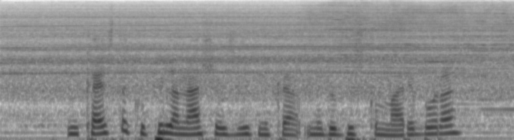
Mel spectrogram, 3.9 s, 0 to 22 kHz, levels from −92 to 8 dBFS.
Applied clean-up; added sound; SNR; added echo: none; Sawing; 4 dB; none.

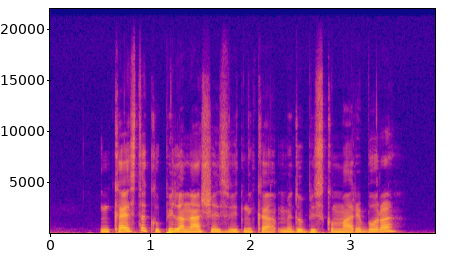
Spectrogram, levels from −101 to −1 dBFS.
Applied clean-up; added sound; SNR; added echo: none; none; none; none.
